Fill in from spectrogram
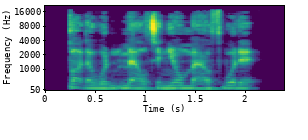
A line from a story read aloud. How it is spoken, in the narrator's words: Max snarled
